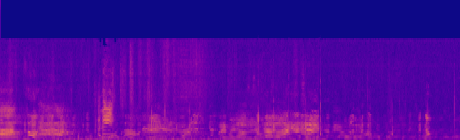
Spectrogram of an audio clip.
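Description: Young men shout and call out to each other outdoors, some distance away.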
